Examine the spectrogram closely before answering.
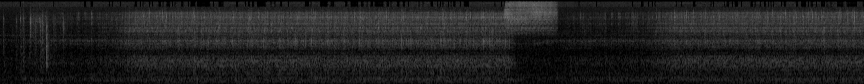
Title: a seriously bad fan bearing.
